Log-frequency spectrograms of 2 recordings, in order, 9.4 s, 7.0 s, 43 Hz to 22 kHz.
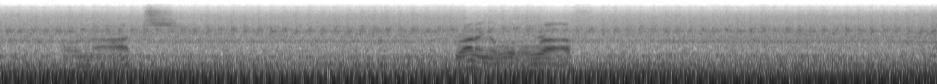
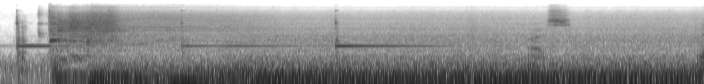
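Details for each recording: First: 1980 Cadillac Coupe DeVille V8, first start after six months of Minnesota winter storage: low steady idle with a slightly uneven lope, about four pulses a second; running a little rough after sitting. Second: 1980 Cadillac Coupe DeVille, first start of the year after sitting six months through a Minnesota winter: cranks briefly, catches quickly and settles into a steady, even low idle with no knocks or stumbles; healthy start.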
